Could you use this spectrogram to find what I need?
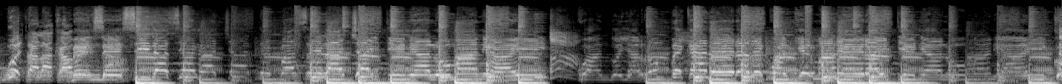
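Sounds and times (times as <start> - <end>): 
95 bpm music intro breakdown: 1.3 - 5.5, 6.5 - 10.6.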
